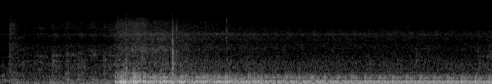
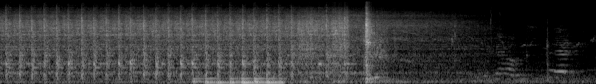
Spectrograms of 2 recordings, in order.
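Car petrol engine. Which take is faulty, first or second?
second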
